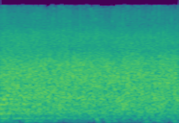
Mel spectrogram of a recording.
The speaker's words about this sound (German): Also gern nochmal Applaus für die beiden. Richtig gut.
